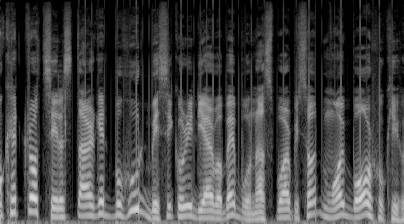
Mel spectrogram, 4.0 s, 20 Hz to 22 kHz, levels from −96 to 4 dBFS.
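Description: From 0.72 s to 3.98 s the speech carries a steady train of ticks, one every 64 ms, roughly fifteen a second, heard only while the voice is sounding. These are periodic USB or driver dropouts: something keeps stalling the USB bus or audio driver on a fixed cycle, and each stall blanks a sliver of signal, a small fraction of a millisecond, to silence. The abrupt gap and restart in the waveform produce each click.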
